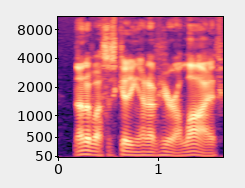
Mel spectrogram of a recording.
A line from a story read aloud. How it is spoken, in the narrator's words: Cody muttered, her green eyes clouded with fear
